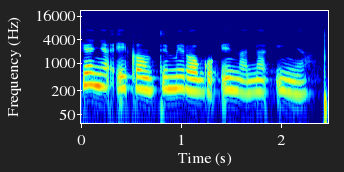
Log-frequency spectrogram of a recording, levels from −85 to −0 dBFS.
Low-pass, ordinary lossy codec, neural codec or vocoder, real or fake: 7.2 kHz; none; codec, 24 kHz, 3.1 kbps, DualCodec; fake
